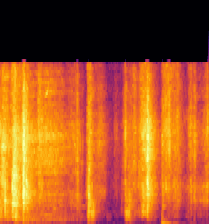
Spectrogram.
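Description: Small word pieces rustling and clicking inside a cloth drawstring bag as it is handled and shaken, with a soft thump late on.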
